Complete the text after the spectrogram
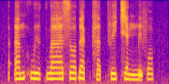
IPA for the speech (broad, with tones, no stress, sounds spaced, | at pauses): ʔ a˨˦ m h w ɨ˧˩ ə̯ k w aː˧ s ɔ˧ ɗ a˦˥ k̚ h a˨˩ t̚ f e˨˦ t͡ɕ a˨˩ ŋ m ḛ˧˨ f ɔ˦˥ k̚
